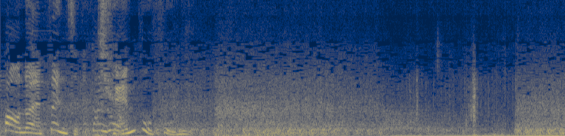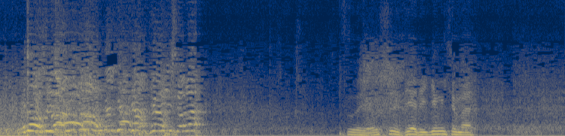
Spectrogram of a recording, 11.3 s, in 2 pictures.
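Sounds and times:
steady low rumble: 0.0 - 11.2
speech: 0.1 - 2.5, 6.1 - 7.8, 9.1 - 10.5
scattered gunshots: 0.9 - 11.2
overlapping shouting voices: 5.9 - 7.8.

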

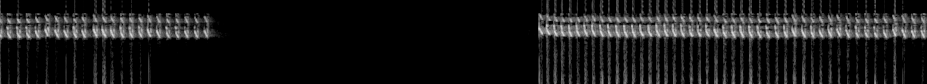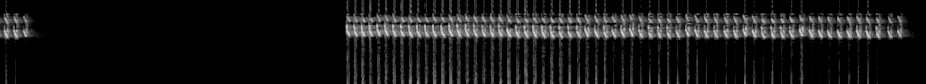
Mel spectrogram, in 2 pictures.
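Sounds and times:
cililin chattering trills: 0.0 - 2.2, 5.4 - 9.6, 12.8 - 18.5.

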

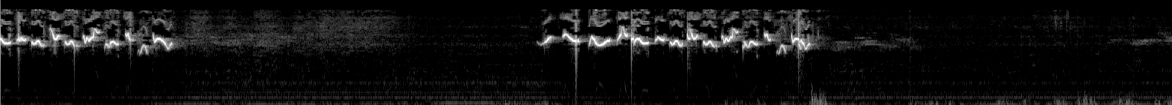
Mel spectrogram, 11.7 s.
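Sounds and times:
ultramarine grosbeak song: 0.0 - 2.5, 5.4 - 9.2, 11.1 - 11.7.

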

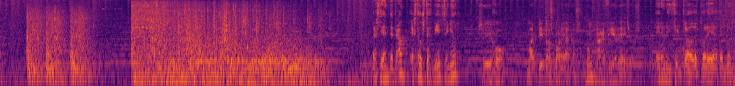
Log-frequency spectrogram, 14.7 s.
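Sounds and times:
sharp bangs: 0.4 - 6.8
mobile phone explosion: 2.6 - 6.6
speech: 7.5 - 14.6.

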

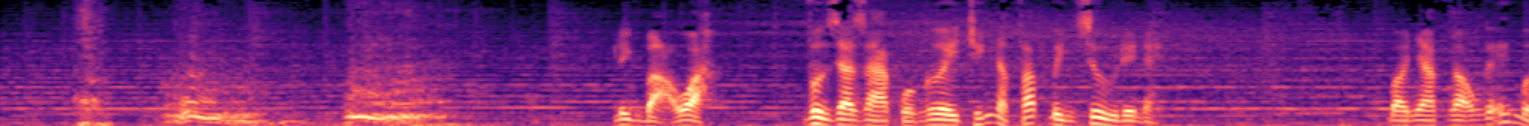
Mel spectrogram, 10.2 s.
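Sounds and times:
tiger roaring: 0.4 - 3.3
speech: 4.1 - 7.8, 9.2 - 10.1.

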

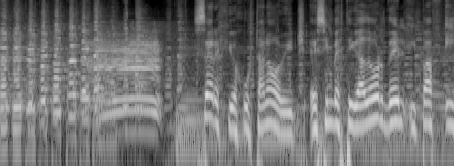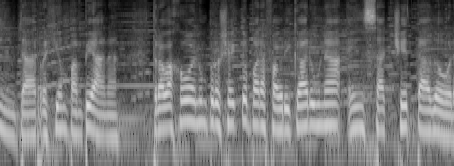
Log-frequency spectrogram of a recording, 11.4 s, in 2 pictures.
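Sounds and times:
speech: 0.0 - 0.4, 2.4 - 11.3
cows mooing: 0.0 - 2.4.

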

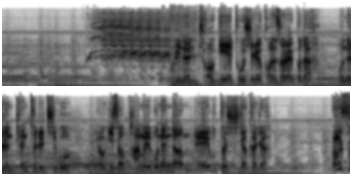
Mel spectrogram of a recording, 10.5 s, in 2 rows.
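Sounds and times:
horse whinnying in a large wagon procession: 1.2 - 3.0
speech: 2.6 - 9.4, 10.2 - 10.4.

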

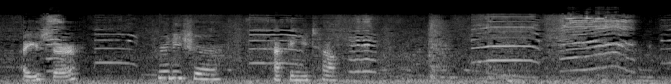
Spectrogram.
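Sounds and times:
speech: 0.2 - 0.9, 1.5 - 3.6
squeaky chicken toy squeaking inside a breathing child: 0.4 - 1.5, 2.4 - 3.8, 4.7 - 6.7.

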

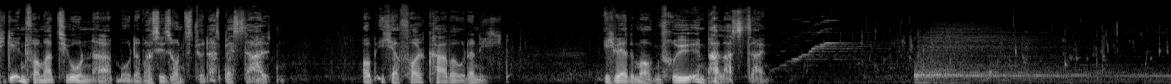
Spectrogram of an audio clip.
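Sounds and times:
speech: 0.0 - 3.0, 3.6 - 5.2, 6.0 - 7.8, 9.1 - 9.5
calm bay water lapping against a moored boat on a moonlit night: 0.9 - 6.8, 8.4 - 11.6.

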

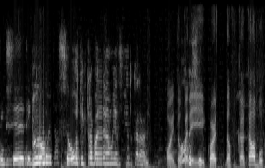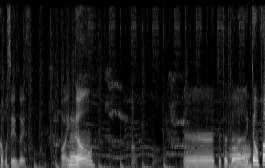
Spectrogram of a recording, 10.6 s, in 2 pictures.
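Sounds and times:
speech: 0.0 - 7.4, 9.0 - 10.5
laughter: 3.4 - 7.7, 9.0 - 10.5
cat meowing: 6.4 - 9.2.

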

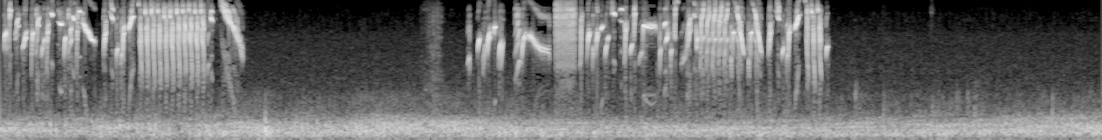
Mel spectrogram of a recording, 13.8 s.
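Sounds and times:
European goldfinch singing with twittering, chirps and buzzy trills: 0.0 - 3.0, 5.8 - 10.4.

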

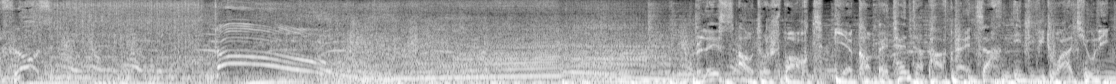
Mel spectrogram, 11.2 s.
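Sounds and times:
race car engine revving in pit lane: 0.0 - 8.4
speech: 0.1 - 0.4, 7.4 - 11.1.

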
